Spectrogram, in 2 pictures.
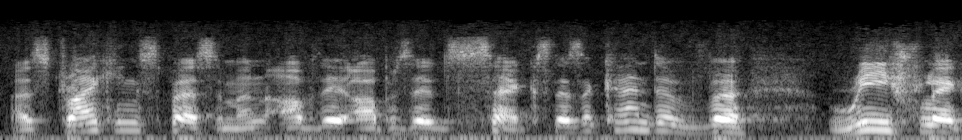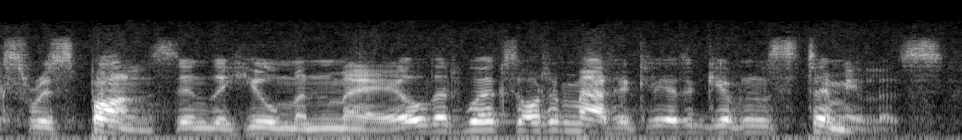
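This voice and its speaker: A wry, urbane American scholar. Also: male voice, fairly high pitch, lively intonation, normal speed. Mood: lecturing. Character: suave middle-aged American scholar host, wry. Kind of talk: 1960s film acting.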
